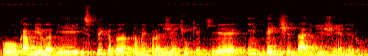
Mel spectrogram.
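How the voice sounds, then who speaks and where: Male TV host, mellow and slightly high voice, roomy studio with faint background noise. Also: sing-song, measured pace. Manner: asks short questions, recaps answers. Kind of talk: TV studio interview.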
